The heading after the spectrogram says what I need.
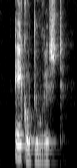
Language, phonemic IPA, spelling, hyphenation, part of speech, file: Dutch, /ˈeː.koː.tuˌrɪst/, ecotoerist, eco‧toe‧rist, noun, Nl-ecotoerist.ogg
- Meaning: ecotourist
